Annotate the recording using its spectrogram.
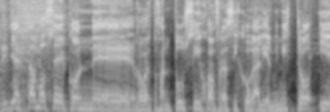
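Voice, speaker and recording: A man at a medium pitch, lively intonation and a very slow pace, with music in the background. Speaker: radio host. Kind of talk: radio panel discussion.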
